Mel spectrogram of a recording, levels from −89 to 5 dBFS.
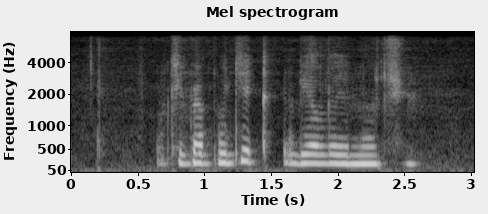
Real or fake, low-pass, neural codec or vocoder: fake; 7.2 kHz; codec, 32 kHz, 1.9 kbps, SNAC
